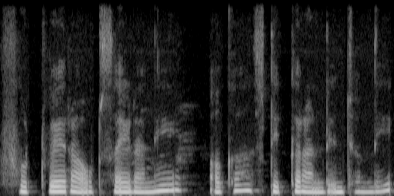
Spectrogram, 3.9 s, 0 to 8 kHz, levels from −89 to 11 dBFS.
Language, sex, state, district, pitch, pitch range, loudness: Telugu, female, Andhra Pradesh, Annamaya, 205 Hz, 195-235 Hz, -16 LUFS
